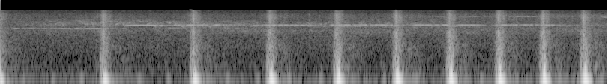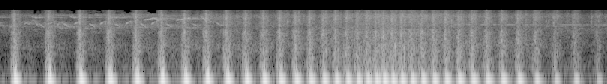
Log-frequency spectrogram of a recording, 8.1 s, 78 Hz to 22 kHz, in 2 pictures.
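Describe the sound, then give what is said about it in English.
A male ruffed grouse drums with its wings beating against its body, sending out many deep, muffled thumps. They begin slow and evenly spaced, then speed up steadily into a fast, blurred roll before stopping. “The male ruffed grouse's song is not vocal, but it does involve the movement of air as wings beat against body to produce a drumming sound, some 50 wing beats speeded up toward the end.”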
